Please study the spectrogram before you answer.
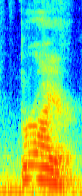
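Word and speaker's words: Breyer: He said brier. Okay. Like the ice cream.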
